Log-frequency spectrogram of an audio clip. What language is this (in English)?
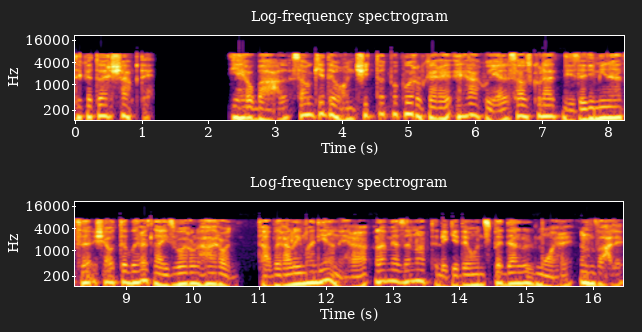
Romanian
